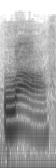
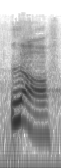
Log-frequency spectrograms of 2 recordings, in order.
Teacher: it's that A sound that happens in the middle of the mouth · Shown in: first take · laugh, whereas like laugh, if I'm talking like that, laugh.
